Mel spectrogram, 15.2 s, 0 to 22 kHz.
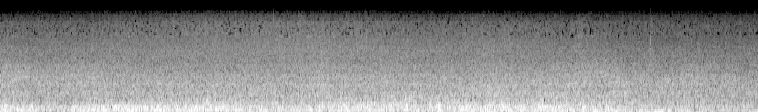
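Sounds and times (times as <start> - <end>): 
steady dense rain: 0.0 - 15.1.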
